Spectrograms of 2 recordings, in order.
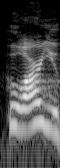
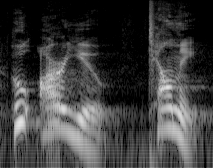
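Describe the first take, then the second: First: Loud startled cry, higher; sudden loud cry of fear; cried out. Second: Slow, higher, urgent plea; a frightened old man pleading; pleading cry. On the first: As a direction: call out in alarm to the unseen voice. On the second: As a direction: beg the voice to answer. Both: A narrator's reading. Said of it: "cried the old shoemaker".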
